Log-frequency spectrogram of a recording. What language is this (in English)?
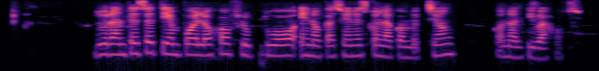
Spanish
